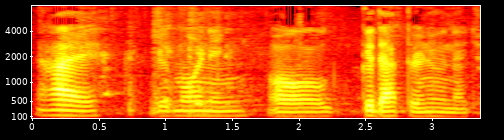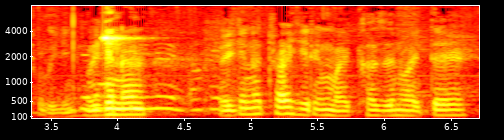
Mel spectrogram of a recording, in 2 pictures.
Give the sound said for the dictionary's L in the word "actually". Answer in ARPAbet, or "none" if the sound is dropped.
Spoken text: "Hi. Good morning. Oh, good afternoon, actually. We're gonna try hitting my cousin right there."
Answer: W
